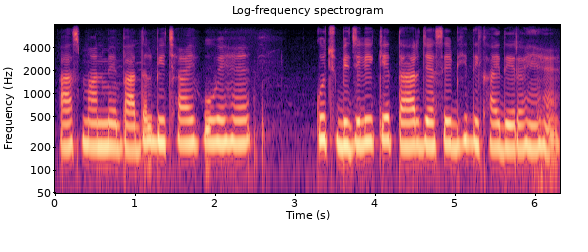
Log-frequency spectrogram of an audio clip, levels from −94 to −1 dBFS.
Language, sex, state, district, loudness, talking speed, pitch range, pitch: Hindi, female, Uttar Pradesh, Lalitpur, -13 LUFS, 160 wpm, 205-230 Hz, 215 Hz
